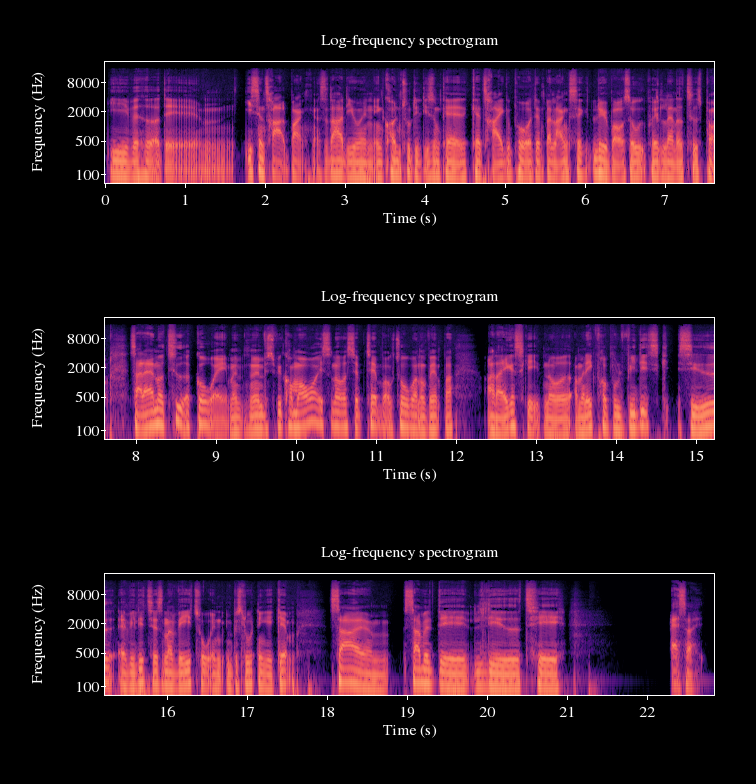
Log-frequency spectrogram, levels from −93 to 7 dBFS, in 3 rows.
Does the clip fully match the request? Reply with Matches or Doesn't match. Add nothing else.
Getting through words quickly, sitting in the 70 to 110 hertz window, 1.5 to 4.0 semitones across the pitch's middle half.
Doesn't match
